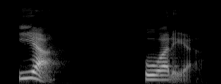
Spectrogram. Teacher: de-stress the vowel sound in you, so the oo in you becomes a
